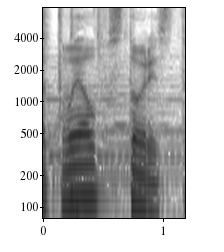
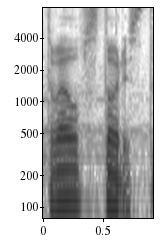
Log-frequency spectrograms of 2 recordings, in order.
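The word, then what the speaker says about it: 12 Storeez: Мы узнали, как это читается. Да, наконец-то, ребята, 12 Stories, 12 Stories, 12 да, Stories.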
